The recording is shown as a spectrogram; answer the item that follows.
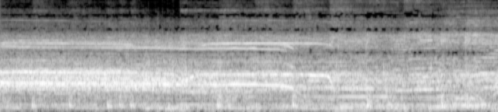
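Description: Live rock band playing loudly, heard from the audience in a hall, with long sustained electric guitar notes that bend in pitch over the rest of the band.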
